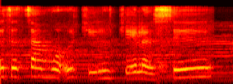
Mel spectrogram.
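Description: A very high-pitched voice singing with gliding and held notes over background music with steady sustained tones.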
